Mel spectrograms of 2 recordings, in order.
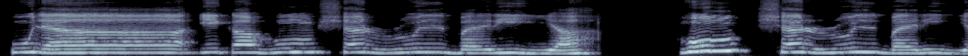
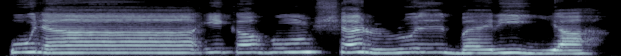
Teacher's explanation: میم کو میں نے ہم نارمل پڑھا، کوئی اسٹریچ نہیں کیا، کوئی ناک میں آواز نہیں لے گئی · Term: کلیئر میم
